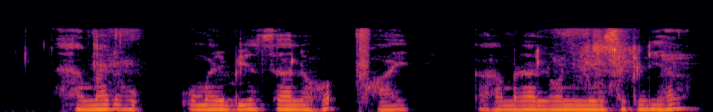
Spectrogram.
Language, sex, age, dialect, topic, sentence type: Magahi, male, 25-30, Western, banking, question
